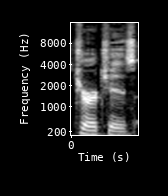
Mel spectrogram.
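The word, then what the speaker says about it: CHVRCHES: I think you're thinking of Churches. – it's pronounced Churches. I'm almost certain.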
